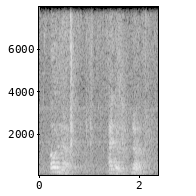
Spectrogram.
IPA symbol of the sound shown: oʊ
